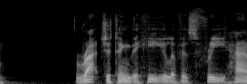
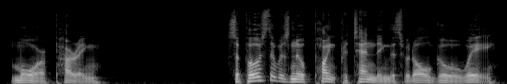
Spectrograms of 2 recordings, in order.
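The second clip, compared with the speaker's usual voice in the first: plain reading voice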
